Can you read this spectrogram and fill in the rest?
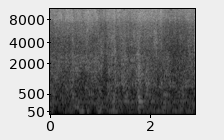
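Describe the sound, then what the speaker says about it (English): Running water from a tub faucet pours steadily over a poodle being soaked in a home bath, a continuous loud splashing gush with no talking. "Soak it with water"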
